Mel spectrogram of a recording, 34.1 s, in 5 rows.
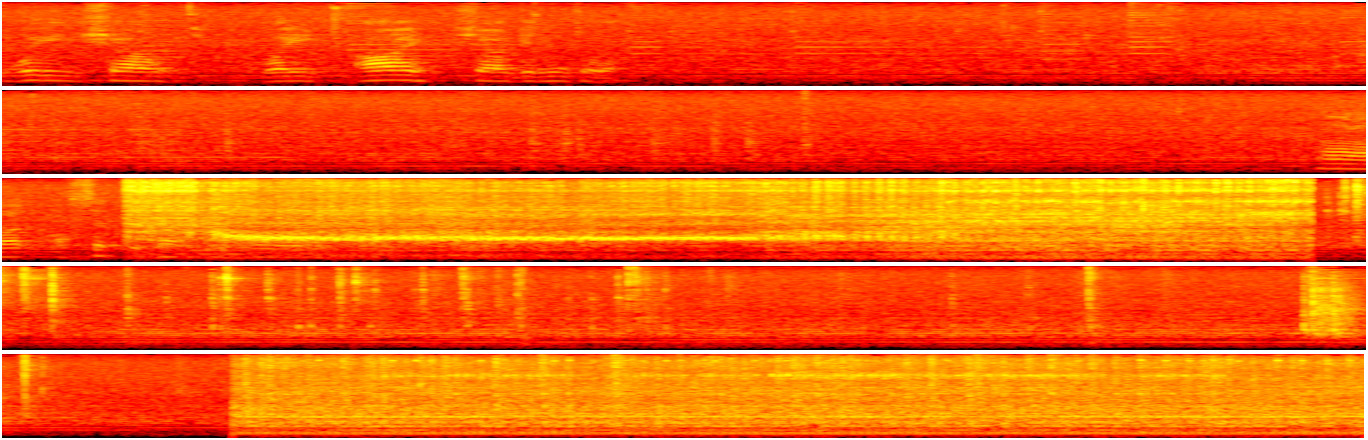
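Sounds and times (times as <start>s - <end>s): lathe motor humming: 14.3s - 20.2s, 28.4s - 34.0s.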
